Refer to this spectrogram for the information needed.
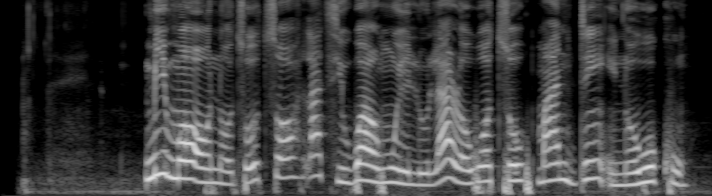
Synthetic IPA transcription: mĩ˦mɔ̃˧ɔ˨nɔ̃˨to˨˦tɔ˦la˦ti˧wa˦ɔ˧w̃ɔ̃˧e˨lo˨la˨˦ɾɔ˧wɔ˦to˦mãː˦n̩˦dĩ˦ḭ˦˨nɔ̃˨˦wo˦ku˦˨

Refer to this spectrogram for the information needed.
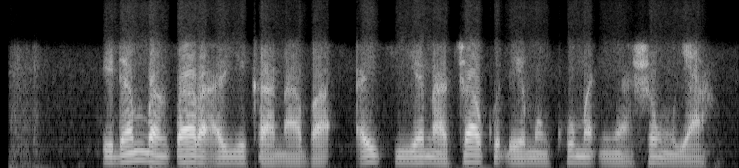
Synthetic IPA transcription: ʔɪ˨dɐ˦mbɐ˨nsʼaː˦ɽa˨ʔa˦jːʊ˦kaː˨naː˦ba˦ʔa˦jkʲiː˨jɐ˦naː˨t͡ʃaː˦kʷʊ˨ɗeː˨mʊ˦˨ŋkʷoː˦mɐ˦ʔɪ˦jaː˨ʃɐ˦ŋwʊ˨ja̰ː˦

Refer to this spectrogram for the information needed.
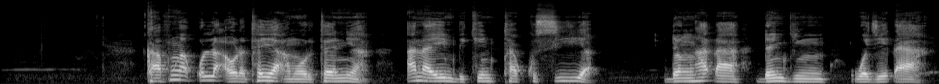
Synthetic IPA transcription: kaː˨ɸɪ˦ŋʔa˨kʷʼʊ˦lːa˨ʔa˨wɽa˨tʰɐ˦jːaː˨ʔa˨mɔ˨ɾɪ˨taː˦nɪ˦ja̰ː˨ | ʔa˦naː˨jɪ˦mbɪ˨kʲɪ˦ntʰa˨kʷʊ˨si˦jaː˨ | dɔ˦ŋɦa˦ɗa˨dɐ˦ŋɡʲɪ˨ŋ | wɐ˦d͡ʒeː˦ɗɐ˦ja˦

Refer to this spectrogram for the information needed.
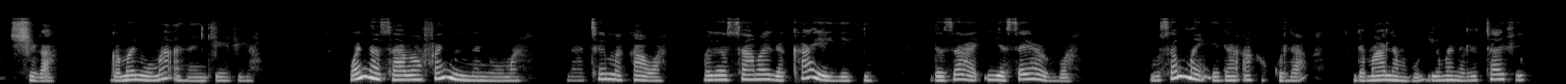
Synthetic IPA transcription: ʃɪ˨ɡaː˦ | ɡa˨mɐ˦noː˨maː˦ʔa˨naː˨d͡ʒeː˦ɾɪ˦jaː˨ | wɐ˦nːɐ˨nsaː˦bɔ˦mɸɐ˦nːɪ˨nːa˨noː˦maː˦ | naː˨tʰa˦jmɐ˨kaː˦waː˦ | wɐ˦d͡ʒɛ˦nsaː˦mɐ˦rda˨kʰaː˦jɐ˨jːɐ˦kʲiː˦ | da˨zaː˦ʔa˨ʔɪ˦ja˨sɐ˦jɐ˨rwaː˦ | mʊ˨sɐ˦mːɐ˨ŋʔɪ˨dɐ˦ŋʔa˦ka˨kʷʊ˨la˦ʔ | da˨maː˦lɐ˨mbuː˨ɗeː˦mɐ˦na˨lɪ˦tːaː˦ɸeː˦

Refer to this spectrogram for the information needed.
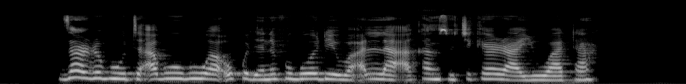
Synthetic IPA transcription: zɐ˦˨nɽʊ˦buː˨ta˨ʔa˦buː˦bʊ˦waː˨ʔʊ˦kʷu˨da˨nɐ˦ɸi˦ɡʷoː˦deː˨waː˨ʔa̰˦lːaː˨ʔa̰˨kɐ˦nsu˨t͡ʃɪ˦kʲɪ˦nɽaː˨jʊ˦waː˦ta˦ʔ

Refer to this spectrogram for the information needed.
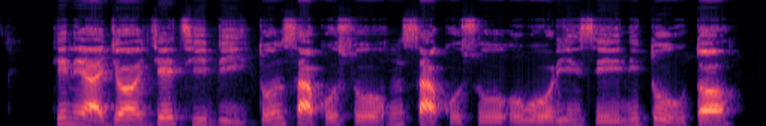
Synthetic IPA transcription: ki˦nĩ˧a˨˧d͡ʒɔ˧d͡ʒe˦tʰi˧bi˨to˦n̩˦sa˦˨ko˨˦so˧n̩˦sa˦˨ko˨˦so˧o˧wo˦o˧ɾi˦˧n̩˦se˧nĩ˦to˦˨u˨˦tɔ˦

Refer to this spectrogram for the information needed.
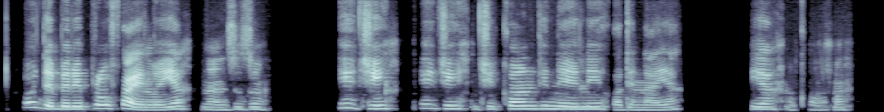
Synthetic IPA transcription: o˦de˨be˨ɾe˨pɾo˦fa˦˨ɪ˨lʊ˨ja˦na˨n̩˨zʊ˦zo˦˨ | i˦d͡ʒi˦i˦d͡ʒi˦d͡ʒi˨kɔ˦n̩˦dɪ˦ne˨le˦hɔ˨dɪ˨na˨ja˦ | ja˦ŋ̩˨kʰɔ˨ma˦

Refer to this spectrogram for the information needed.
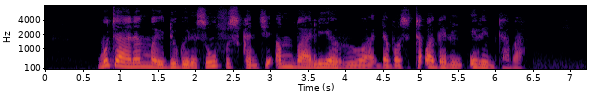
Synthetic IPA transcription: mʊ˦taː˨nɛ˦mːa˨jdʊ˦ɡʊ˨ɽe˨sʊ˦mɸʊ˨skɐ˨nt͡ʃe˦ʔa˦mbaː˨lɪ˦jɐ˨rɽʊ˦waː˦da˨baː˨su̥˨tɐ˦ɓa˨ɡɐ˦nɪ˦ŋʔɪ˦ɽɪ˨nta˨ba˦ʔ

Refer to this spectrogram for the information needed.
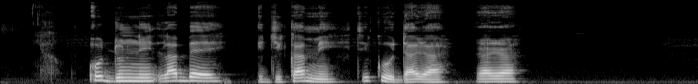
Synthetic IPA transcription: o˦dũ˦nĩ˧la˦bɛ˦˨ | i˨d͡ʒi˨ka˦mĩ˧ti˦ko˦˨da˨˦ɾa˧˦ | ɾa˦ɾa˦

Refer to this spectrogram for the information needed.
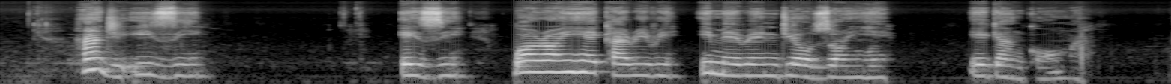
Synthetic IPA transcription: ha˦d͡ʒi˨˦ | e˦zi˦ | k͡pɔ˦ɾɔ˦i˦ɦe˦kʰa˨ɾi˦ɾi˦ | i˦me˨ɾe˦n̩˦dɪ˦ɔ˨zɔ˦i˦ɦe˦ | e˦ɡa˦ŋ̩˨kʰɔ˨ɔ˦ma˦

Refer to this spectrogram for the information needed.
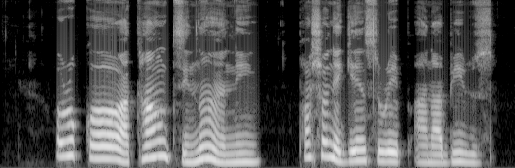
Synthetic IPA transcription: o˦ɾu˦kɔ˦a˨ka˦ʊ˦n̩˦tɪ˨na˦˨nɪ˦ | pʰa˦ʃɔ˦ne˨ɡe˦n̩˦stɾe˦pa˨na˨bju˦˨z

